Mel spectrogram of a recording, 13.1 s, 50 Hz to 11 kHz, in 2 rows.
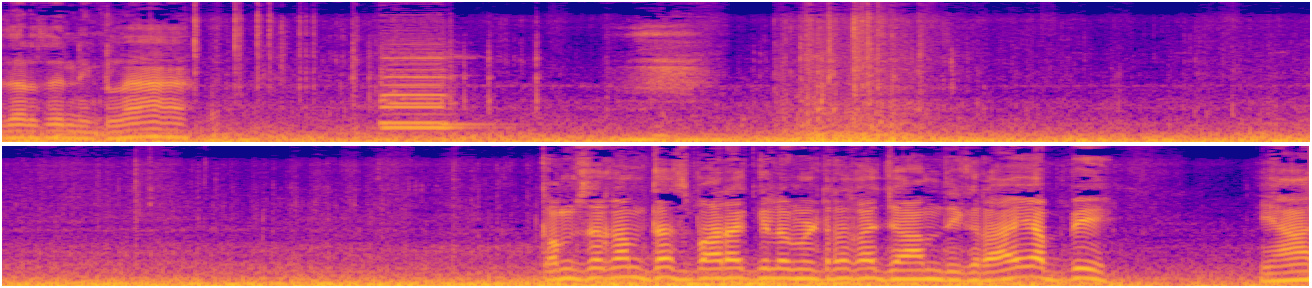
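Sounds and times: road and engine rumble in car cabin: 0.0s - 13.0s
car horn toot: 1.9s - 2.6s.

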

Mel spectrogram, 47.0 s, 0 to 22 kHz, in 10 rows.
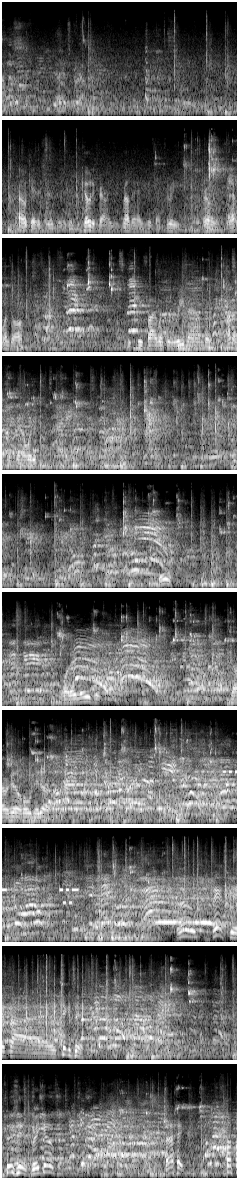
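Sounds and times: voices echoing in gym: 0.0s - 47.0s
basketball bouncing: 3.4s - 5.0s, 12.9s - 16.8s, 17.4s - 24.7s, 34.4s - 35.8s, 40.0s - 40.9s.

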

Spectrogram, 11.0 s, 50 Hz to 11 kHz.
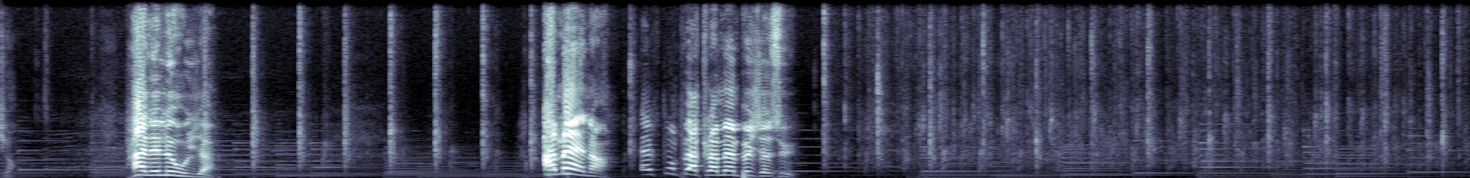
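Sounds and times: soft instrumental music: 0.0s - 11.0s.

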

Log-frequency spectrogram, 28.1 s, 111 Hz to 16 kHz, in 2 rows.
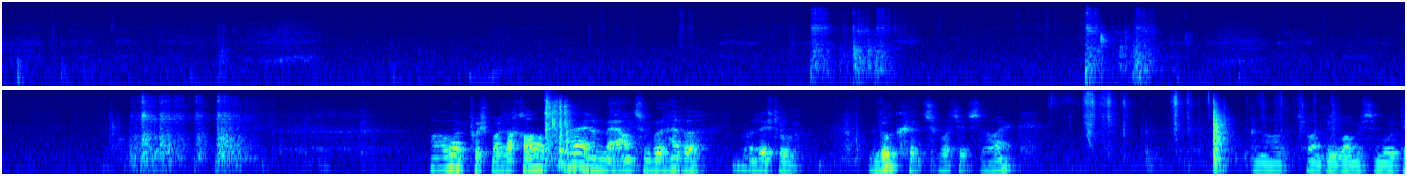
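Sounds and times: objects knocking and clattering: 8.1s - 9.0s, 10.8s - 11.7s, 15.1s - 16.6s, 19.4s - 19.8s.

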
